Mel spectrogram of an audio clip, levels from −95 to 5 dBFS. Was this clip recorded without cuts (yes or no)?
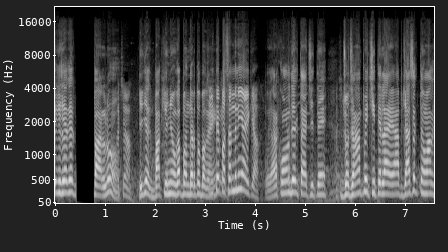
yes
